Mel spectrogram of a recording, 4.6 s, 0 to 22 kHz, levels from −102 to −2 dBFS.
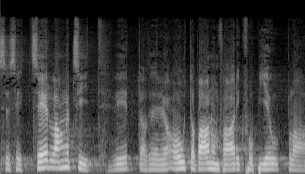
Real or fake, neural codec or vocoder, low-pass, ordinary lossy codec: real; none; 14.4 kHz; none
